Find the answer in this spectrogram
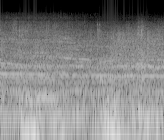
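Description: Film soundtrack: deep rumbling booms about once a second under the steady, sustained tones of an orchestral score.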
